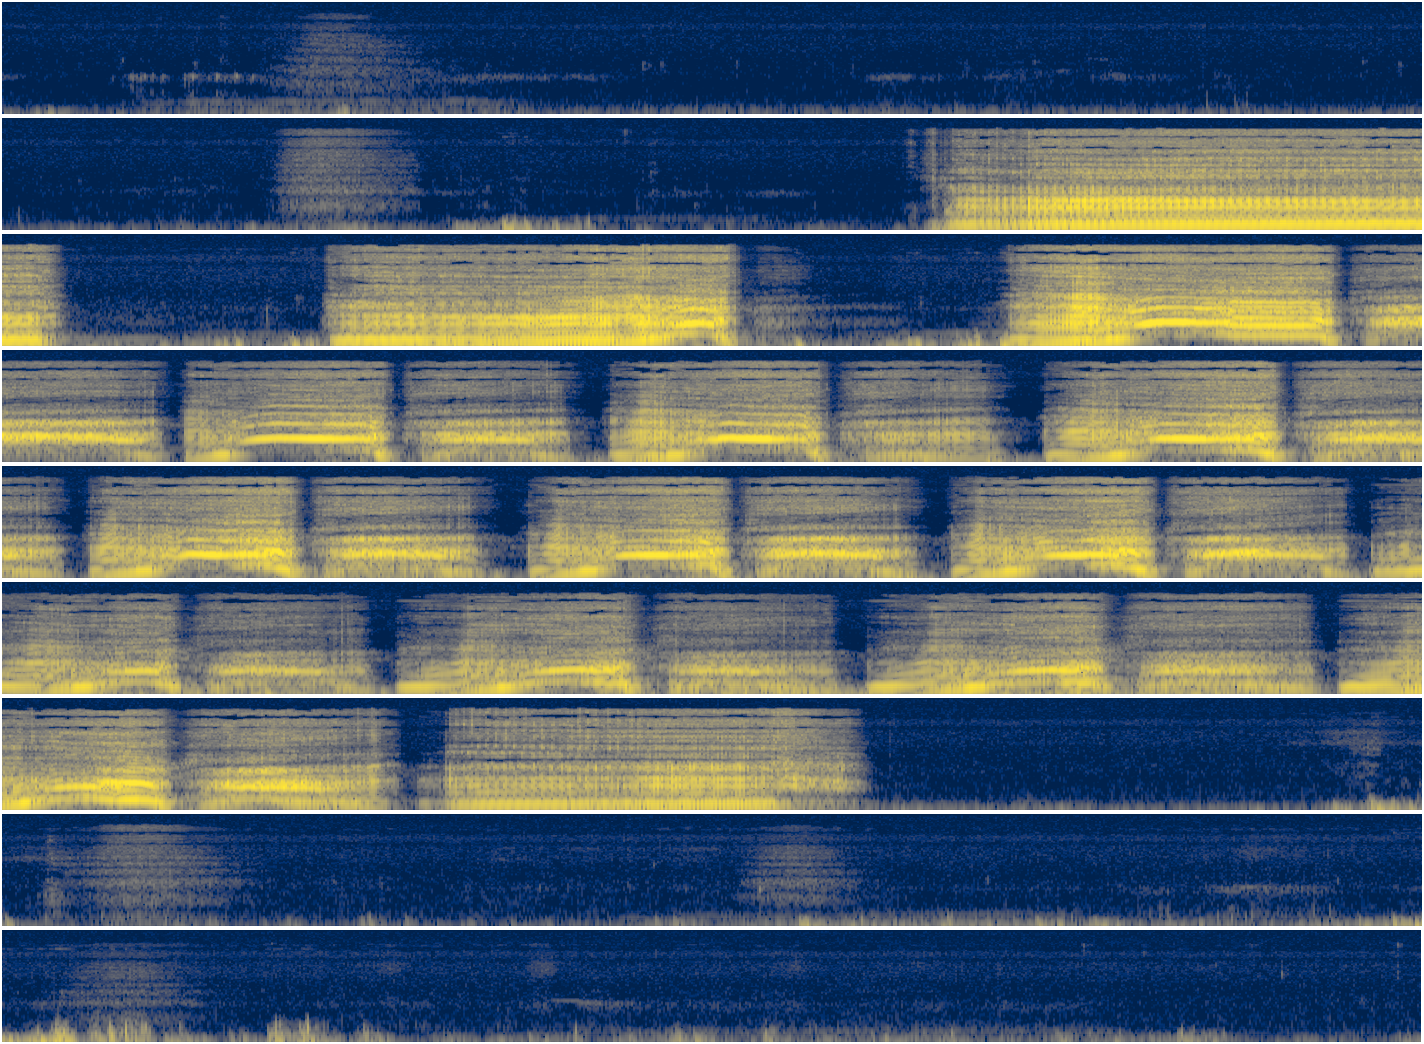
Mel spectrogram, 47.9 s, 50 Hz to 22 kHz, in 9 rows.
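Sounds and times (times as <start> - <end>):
bull bellowing: 8.8 - 10.9, 11.9 - 13.5, 14.4 - 35.2.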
